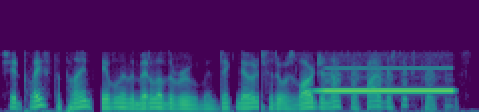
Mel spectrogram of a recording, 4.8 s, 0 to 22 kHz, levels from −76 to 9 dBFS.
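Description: Speech carried over a G.711 telephone link, with two faults. In the packet loss filled with silence, dropped packets were replaced by silence, punching hard-edged holes at 0.93–1.02 s (90 ms) and 2.58–2.61 s (30 ms), lengths that fit 30 ms packets. In the loudspeaker feedback squeal, the microphone picked up its own loudspeaker and the loop ran away at 688 Hz, a tone that swells within about a third of a second to roughly 10 dB above the speech and lasts from 2.97 to 4.58 s.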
